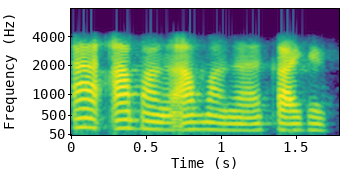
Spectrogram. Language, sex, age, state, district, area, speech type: Tamil, female, 60+, Tamil Nadu, Madurai, rural, conversation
